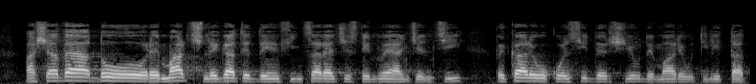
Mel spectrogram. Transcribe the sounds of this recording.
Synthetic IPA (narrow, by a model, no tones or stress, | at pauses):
aʃavead̪o̞wəɾe̞mart͡ʃʲle̞ɡat̪e̞d̪e̞ɨnfint̪saɾeaːt͡ʃe̞st̪e̞jno̞jad͡ʒe̞nt̪sij | pe̞kaɾe̞o̞ko̞nsid̪e̞rʃije̞wd̪e̞maɾe̞ut̪ilit̪at̪e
